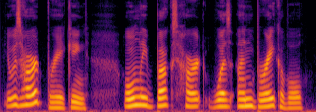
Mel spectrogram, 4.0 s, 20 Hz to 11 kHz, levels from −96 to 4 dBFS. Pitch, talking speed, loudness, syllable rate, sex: 195 Hz, 120 wpm, -16 LUFS, 4.2 syllables/s, female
